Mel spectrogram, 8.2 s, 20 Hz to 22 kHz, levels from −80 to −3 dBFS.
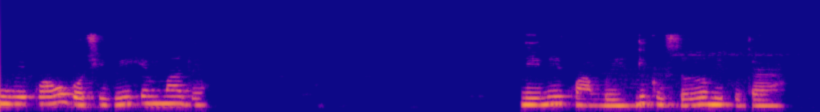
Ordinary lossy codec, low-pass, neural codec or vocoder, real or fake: Opus, 32 kbps; 7.2 kHz; none; real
